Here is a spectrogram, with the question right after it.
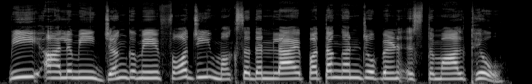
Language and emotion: Sindhi, neutral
